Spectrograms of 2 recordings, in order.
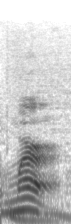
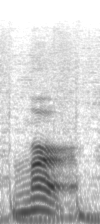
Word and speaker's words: mirror: Distant Cloud said, it's a homonym, Rip, it's the same pronunciation. That's what I've heard. Mer. It's a mer match. See, watch my mouth doesn't move. It's a mer. Mer match. It's a mirror. See, if I move my mouth, mirror. Mirror. Then becomes two syllables.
